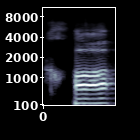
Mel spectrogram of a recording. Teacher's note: کھا نہیں کہنا، خا حلق سے تھوڑا سا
